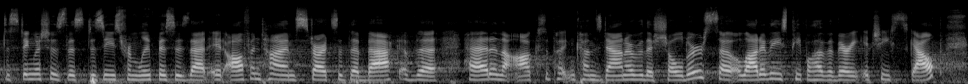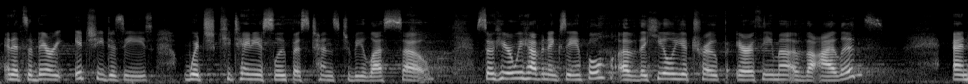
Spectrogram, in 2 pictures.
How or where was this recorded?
large echoing room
